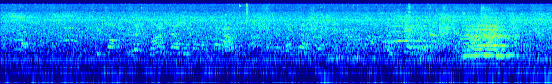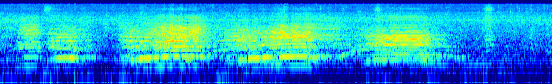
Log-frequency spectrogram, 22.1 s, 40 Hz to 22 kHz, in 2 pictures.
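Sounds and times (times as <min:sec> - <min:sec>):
cattle mooing: 0:09.2 - 0:10.5, 0:11.3 - 0:20.7.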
